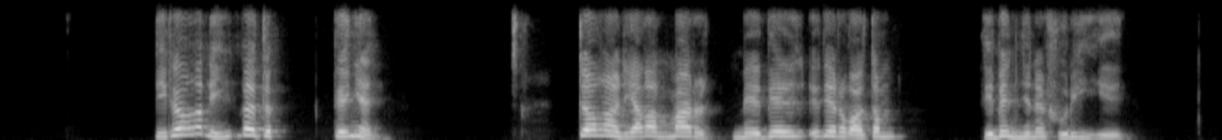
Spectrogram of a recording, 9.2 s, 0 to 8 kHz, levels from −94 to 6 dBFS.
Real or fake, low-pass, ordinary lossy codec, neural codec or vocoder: fake; 7.2 kHz; Opus, 64 kbps; autoencoder, 22.05 kHz, a latent of 192 numbers a frame, VITS, trained on one speaker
